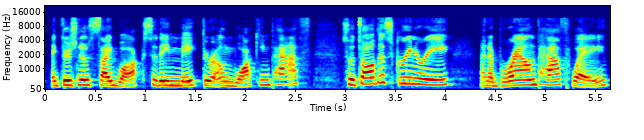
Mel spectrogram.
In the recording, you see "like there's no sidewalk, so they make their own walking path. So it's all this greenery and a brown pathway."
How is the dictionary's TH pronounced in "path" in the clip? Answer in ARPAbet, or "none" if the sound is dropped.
TH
